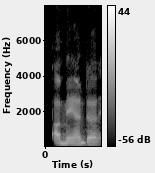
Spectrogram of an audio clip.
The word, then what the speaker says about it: Amanda: okay it always happens it's um a Manda like Maine fantastic and I was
